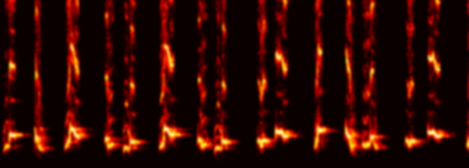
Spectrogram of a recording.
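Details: Sooty-headed bulbul in 'ropel panjang' style, a long rapid song played to lure other bulbuls into singing: short whistled notes bending up and down, delivered in quick pairs and singles with brief gaps, clean background.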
